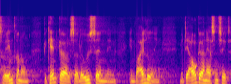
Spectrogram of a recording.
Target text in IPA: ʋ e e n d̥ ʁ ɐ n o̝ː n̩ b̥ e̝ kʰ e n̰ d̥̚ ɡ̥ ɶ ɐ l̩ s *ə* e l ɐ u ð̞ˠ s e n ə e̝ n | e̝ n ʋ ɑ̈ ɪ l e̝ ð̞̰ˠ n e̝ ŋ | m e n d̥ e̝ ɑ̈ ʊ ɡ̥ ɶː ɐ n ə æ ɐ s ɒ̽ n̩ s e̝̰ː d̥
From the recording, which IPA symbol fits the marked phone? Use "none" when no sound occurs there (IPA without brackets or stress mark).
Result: ɐ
